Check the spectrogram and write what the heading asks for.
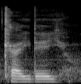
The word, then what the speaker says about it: Kadee: about couplings Etc recommended K couplings or KD there different ways you can pronounce it I think uh these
